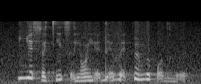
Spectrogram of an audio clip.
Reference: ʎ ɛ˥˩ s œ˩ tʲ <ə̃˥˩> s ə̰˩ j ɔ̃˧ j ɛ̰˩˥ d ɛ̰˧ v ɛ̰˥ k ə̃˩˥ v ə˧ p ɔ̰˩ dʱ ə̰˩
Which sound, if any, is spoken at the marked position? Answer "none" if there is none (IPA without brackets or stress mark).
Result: ə̃˥˩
